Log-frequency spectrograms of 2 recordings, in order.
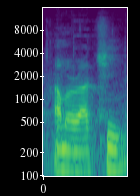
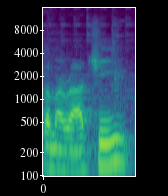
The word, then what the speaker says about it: Amarachy: So people can just spell it differently, even though it's pronounced the same way.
